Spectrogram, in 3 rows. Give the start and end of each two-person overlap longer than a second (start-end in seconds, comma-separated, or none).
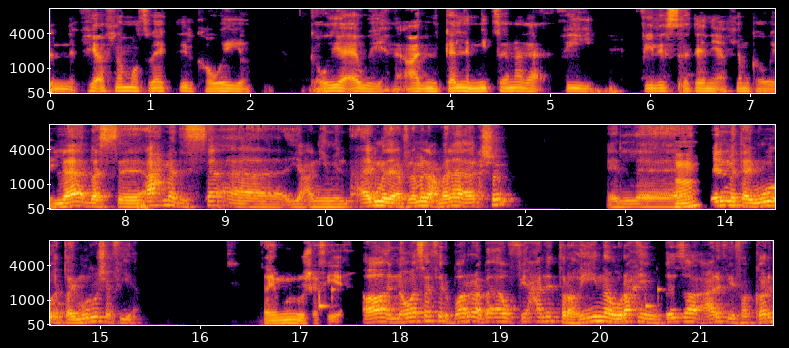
none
